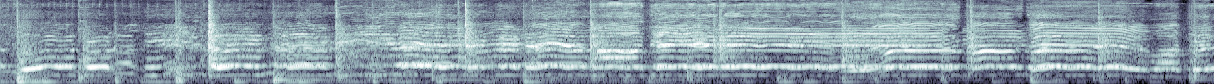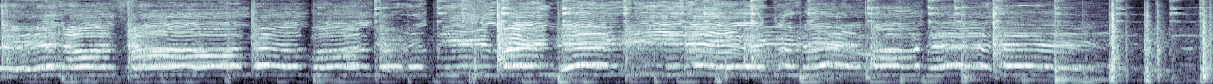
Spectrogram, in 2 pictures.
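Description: Rajasthani Holi dhamal: a folk song sung over the steady hand-struck beat of chang frame drums. The singing stops near the end, leaving the drums.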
